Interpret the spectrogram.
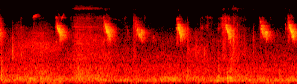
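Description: A small bird chirping over and over: short, high, falling chirps, about one a second.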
